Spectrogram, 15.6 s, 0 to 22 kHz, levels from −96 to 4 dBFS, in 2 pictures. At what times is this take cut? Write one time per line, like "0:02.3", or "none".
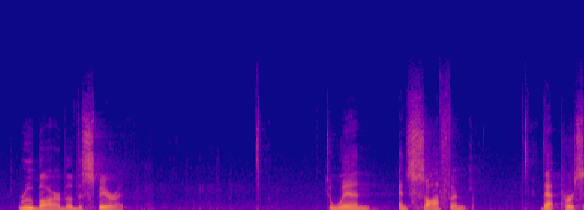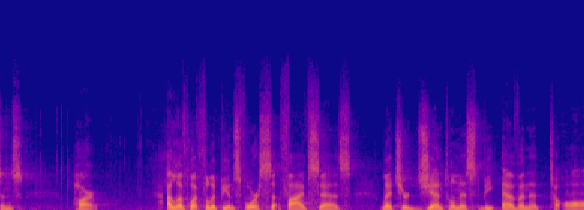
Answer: none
